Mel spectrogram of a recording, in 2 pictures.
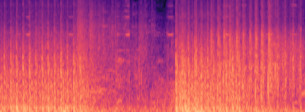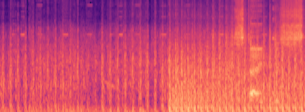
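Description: Gunfire from a battle royale video game, with rapid bursts of automatic fire cracking in close, loud volleys separated by short gaps, while a player talks over it.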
